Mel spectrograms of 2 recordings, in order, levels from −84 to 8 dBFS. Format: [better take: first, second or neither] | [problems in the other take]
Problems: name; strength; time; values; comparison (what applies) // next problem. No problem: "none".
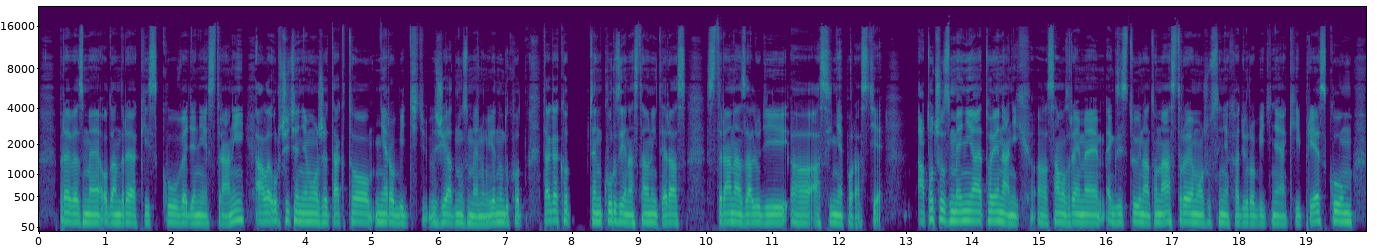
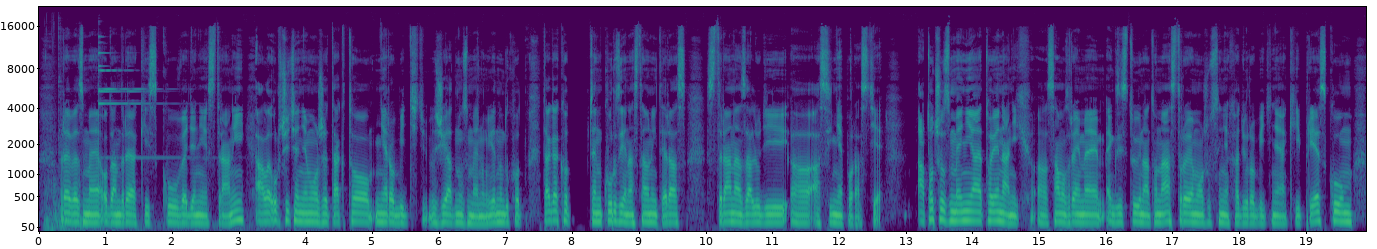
first | doorbell; noticeable; until 1.5 s; peak 4 dB below the speech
